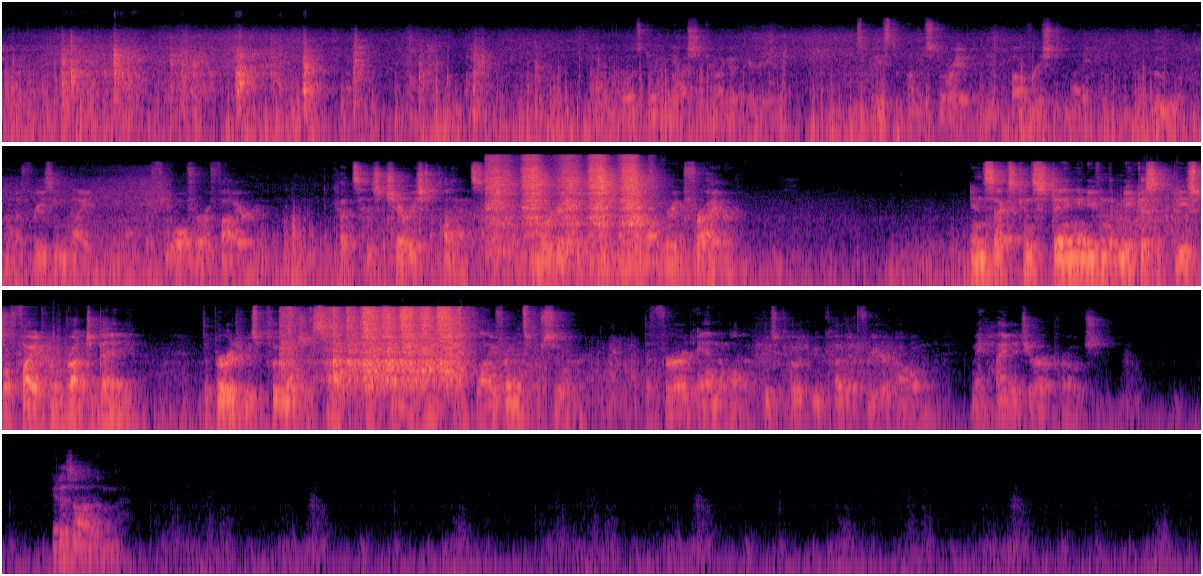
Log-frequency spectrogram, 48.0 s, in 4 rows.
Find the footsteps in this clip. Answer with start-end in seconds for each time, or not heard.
0.1-5.4.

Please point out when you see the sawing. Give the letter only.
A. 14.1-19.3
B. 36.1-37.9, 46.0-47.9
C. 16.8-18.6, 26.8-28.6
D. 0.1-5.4
C.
